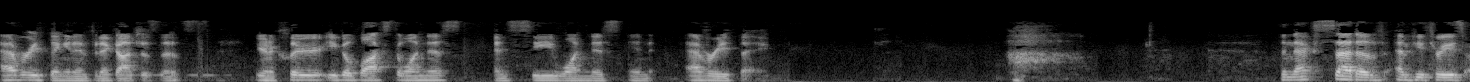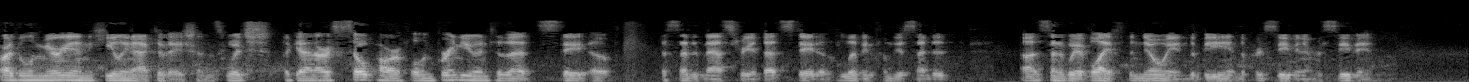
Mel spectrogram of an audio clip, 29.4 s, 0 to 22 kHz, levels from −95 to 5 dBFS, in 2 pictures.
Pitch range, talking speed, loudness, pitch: 90-110 Hz, 130 wpm, -27 LUFS, 100 Hz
